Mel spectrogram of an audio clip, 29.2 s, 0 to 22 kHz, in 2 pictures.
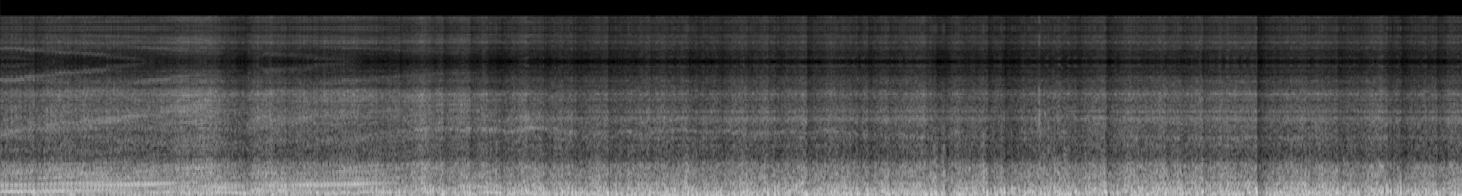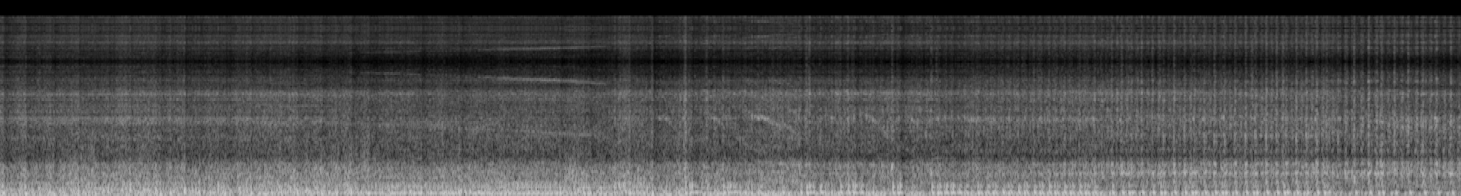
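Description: Ducati Multistrada 1000DS's air-cooled L-twin engine running under way, rising in pitch as it accelerates in the first few seconds, then pulling steadily through the ride and easing off slightly near the end.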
